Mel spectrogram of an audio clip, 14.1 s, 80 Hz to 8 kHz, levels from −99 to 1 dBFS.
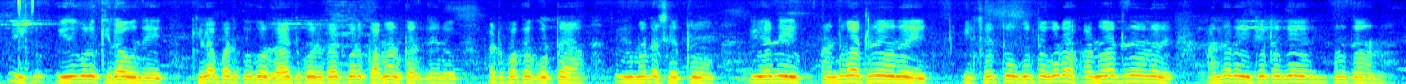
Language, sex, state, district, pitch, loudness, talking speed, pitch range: Telugu, male, Telangana, Karimnagar, 175 Hz, -31 LUFS, 120 wpm, 165-185 Hz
